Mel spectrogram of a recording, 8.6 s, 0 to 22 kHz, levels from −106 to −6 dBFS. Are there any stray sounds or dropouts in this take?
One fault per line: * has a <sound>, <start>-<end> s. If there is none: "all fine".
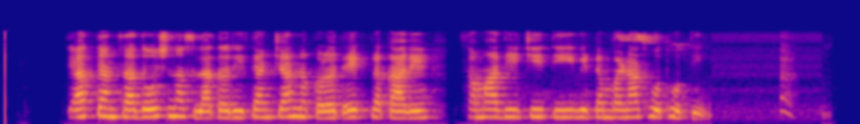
* has a laugh, 7.8-8.0 s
